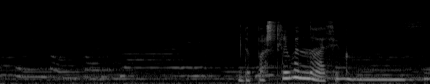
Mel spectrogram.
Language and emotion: Russian, neutral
